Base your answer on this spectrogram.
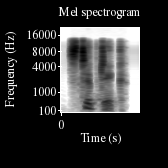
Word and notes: styptic: Indian

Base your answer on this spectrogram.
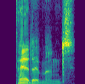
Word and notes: pediment: British English

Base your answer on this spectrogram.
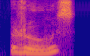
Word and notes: ruse: Indian

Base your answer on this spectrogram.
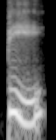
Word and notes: pea: Indian

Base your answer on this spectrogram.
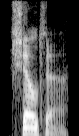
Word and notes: shelter: British English

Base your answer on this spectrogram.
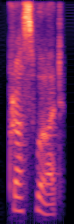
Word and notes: crossword: Indian

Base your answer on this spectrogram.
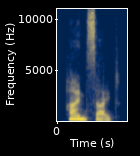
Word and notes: hindsight: Indian

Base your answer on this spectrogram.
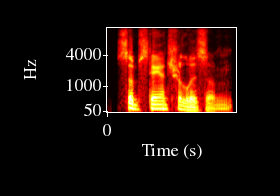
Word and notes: substantialism: American English

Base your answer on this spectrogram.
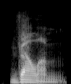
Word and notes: vellum: American English

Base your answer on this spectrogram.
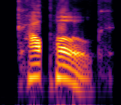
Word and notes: cowpoke: American English

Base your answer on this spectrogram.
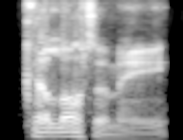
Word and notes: colotomy: British English

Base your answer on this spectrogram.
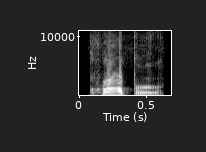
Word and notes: cropper: American English

